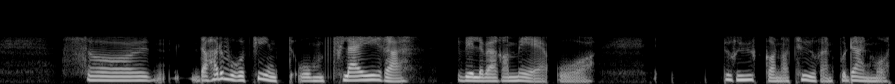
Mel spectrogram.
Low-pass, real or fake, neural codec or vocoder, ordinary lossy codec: 3.6 kHz; real; none; none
